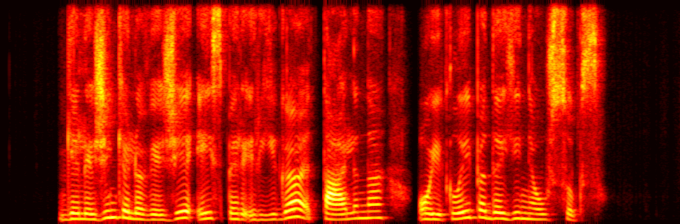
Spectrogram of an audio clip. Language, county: Lithuanian, Vilnius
